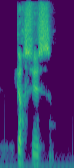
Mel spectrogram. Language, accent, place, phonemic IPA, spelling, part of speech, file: French, France, Lyon, /kyʁ.sys/, cursus, noun, LL-Q150 (fra)-cursus.wav
- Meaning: course (learning program)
